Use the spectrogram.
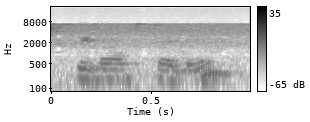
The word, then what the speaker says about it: phenolphthalein: First you see the spelling of this phenolphthalein, Phenolphthalein, and it is pronounced as phenolphthalein.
